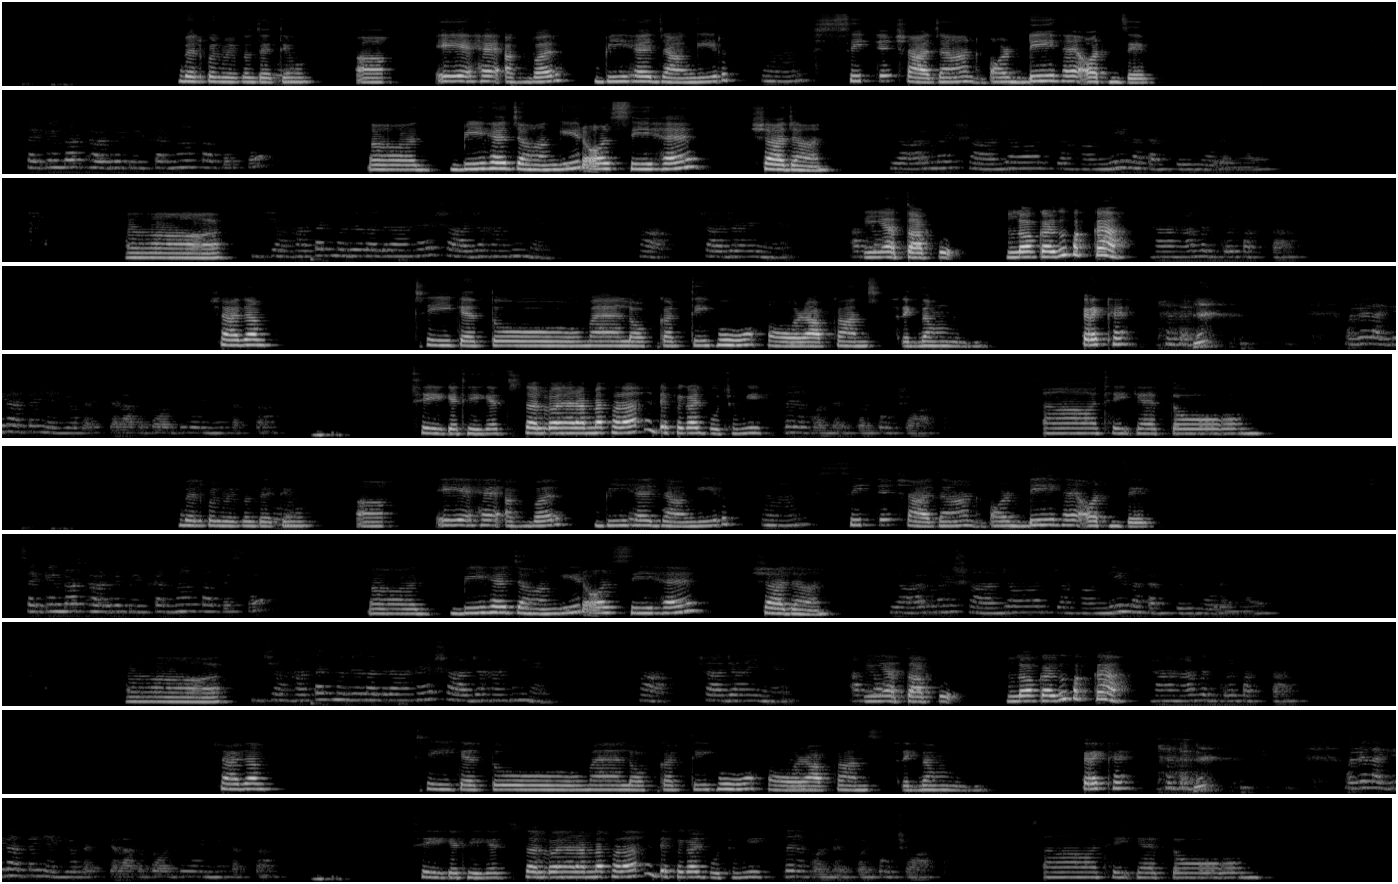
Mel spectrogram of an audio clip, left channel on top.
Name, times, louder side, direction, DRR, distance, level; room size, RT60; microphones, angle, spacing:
voice 1, 1.8-3.1 3.5-3.8 4.3-5.6 5.9-7.3 8.5-11.5 17.6-20.9 21.4-22.2 29.1-30.1 36.5-37.4 37.9-39.1 43.9-44.5 46.0-51.7 52.6-53.1 53.7-53.9 58.9-59.0 59.9-63.4 66.2-68.4, left 4 dB, 65° left, 0.5 m, -26 dB
voice 2, 2.7-3.0 6.2-6.8 7.6-8.1 10.0-10.3 13.7-13.8 14.1-16.6 22.8-26.6 30.4-33.4 34.2-34.6 34.8-35.8 36.4-37.1 39.4-40.9 49.7-50.0 53.4-53.9 54.8-58.5 61.1-61.2 63.6-65.1, right 1 dB, 25° right, 4.0 m, -43 dB
14.0 x 7.1 x 2.7 m
head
